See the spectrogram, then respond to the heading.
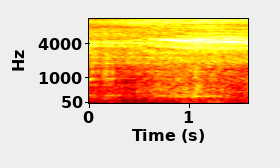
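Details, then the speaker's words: Ram pump delivery pipe feeding a new tank line: sharp steady hiss of trapped air venting before water arrives, air audible cycling at the pump. Trapped air bleeding from delivery pipe. "Oh, we have to let all the air out of this pipe. There's a good bit of it in there. You can hear it cycle at the pump."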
